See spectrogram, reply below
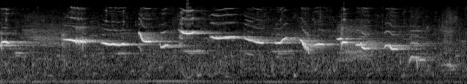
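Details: Morning song of an Oriental magpie-robin joining in after hearing others: bright whistled phrases delivered in quick succession, jumping between high and middle pitches, with sharp upward flicks and a low slurred note near the end.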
